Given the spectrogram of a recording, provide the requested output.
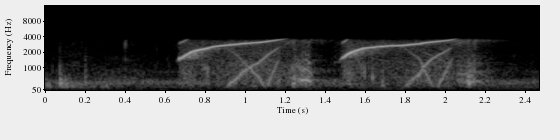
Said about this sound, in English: And once the dog has driven the sheep far enough, then you can call the dog back, and that whistle sounds a little bit like this.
